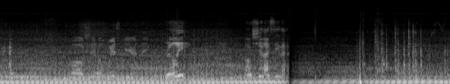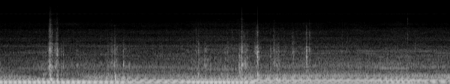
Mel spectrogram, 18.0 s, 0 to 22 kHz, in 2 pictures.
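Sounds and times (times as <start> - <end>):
excavator engine running: 0.0 - 18.0.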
